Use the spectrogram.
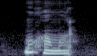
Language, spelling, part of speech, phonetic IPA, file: Polish, muchomor, noun, [muˈxɔ̃mɔr], LL-Q809 (pol)-muchomor.wav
